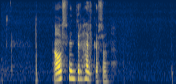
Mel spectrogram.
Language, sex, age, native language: Icelandic, female, 50-59, Icelandic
